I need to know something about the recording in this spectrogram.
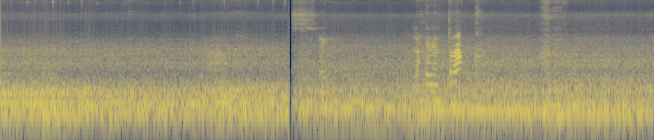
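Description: Steady low road and engine rumble inside a moving car, with a brief break about three seconds in.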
